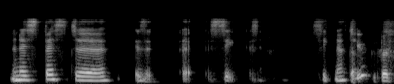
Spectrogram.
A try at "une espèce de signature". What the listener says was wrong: Yeah, une espèce de signature. Lovely. Good.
